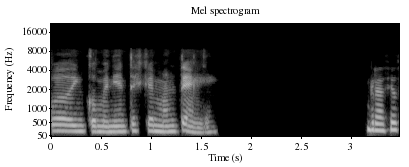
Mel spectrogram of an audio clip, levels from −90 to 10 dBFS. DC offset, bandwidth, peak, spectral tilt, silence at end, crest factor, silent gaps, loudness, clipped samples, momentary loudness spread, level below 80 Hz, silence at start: under 0.1%; 8.8 kHz; -6 dBFS; -6 dB/octave; 0 s; 16 dB; 1.69-3.13 s; -22 LUFS; under 0.1%; 9 LU; -72 dBFS; 0 s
